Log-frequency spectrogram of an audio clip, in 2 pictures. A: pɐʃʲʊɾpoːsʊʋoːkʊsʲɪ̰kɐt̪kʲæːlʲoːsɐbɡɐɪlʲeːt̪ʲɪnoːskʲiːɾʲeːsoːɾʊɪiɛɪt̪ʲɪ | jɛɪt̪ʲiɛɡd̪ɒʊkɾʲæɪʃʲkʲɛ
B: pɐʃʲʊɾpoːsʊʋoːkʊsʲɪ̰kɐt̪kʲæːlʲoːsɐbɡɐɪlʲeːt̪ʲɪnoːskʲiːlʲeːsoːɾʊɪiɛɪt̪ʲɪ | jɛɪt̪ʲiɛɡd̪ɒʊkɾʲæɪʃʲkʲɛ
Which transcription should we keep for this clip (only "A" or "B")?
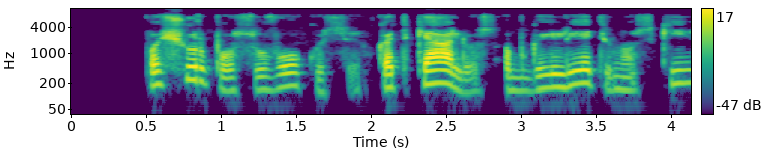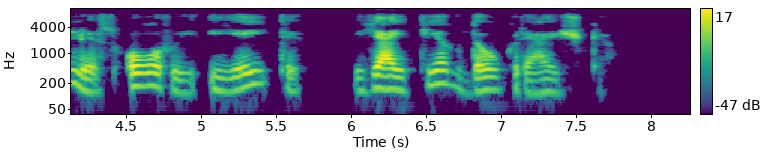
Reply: B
